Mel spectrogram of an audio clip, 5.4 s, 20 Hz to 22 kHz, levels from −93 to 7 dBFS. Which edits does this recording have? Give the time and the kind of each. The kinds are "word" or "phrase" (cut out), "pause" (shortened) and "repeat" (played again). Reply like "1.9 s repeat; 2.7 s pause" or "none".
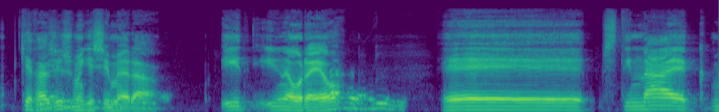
4.4 s word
